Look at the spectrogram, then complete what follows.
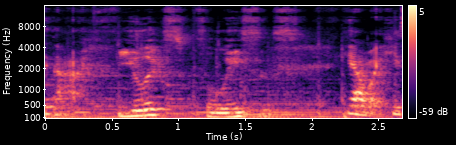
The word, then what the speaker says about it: Felix Felicis: our philippe phil how do you say that felix felicis yeah what he said and then um we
